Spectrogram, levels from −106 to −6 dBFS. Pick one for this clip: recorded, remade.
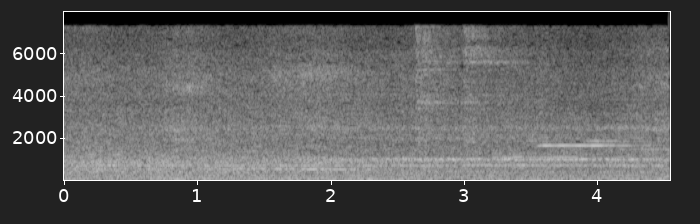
recorded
